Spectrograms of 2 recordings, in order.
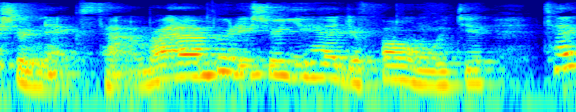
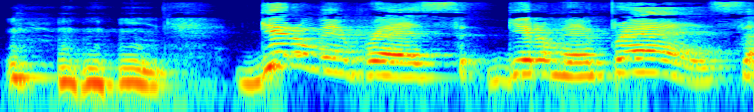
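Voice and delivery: loud, drawn-out hype; rousing loud cheer; 2 semitones higher, 8 dB louder, much slower than usual. Real, not acted. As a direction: egg her on at full volume. Cheers the Empress on.

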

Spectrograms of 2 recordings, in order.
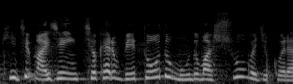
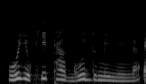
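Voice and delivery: softer; 5 semitones lower, 10 dB quieter, faster than usual. Real, not acted.

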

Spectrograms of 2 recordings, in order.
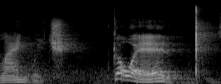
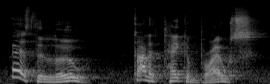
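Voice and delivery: cockney accent; 2 semitones higher than usual. Shown as a demonstration. Example sentence in Cockney slang.

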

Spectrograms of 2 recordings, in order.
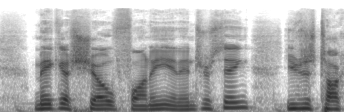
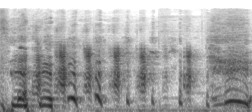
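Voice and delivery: high burst of laughter; 10 semitones higher than usual. Real, not acted. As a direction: break into a real laugh. Laughing at sleep apnea joke.

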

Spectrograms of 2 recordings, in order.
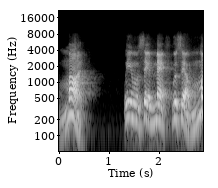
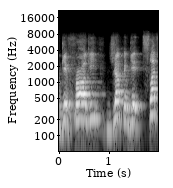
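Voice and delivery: ordinary talk

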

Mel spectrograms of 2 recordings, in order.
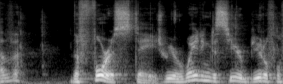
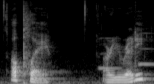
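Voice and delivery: ordinary delivery

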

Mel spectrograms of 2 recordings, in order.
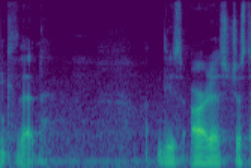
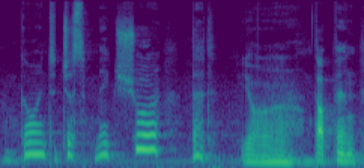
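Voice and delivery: cleaner fish voice; 5 semitones higher than usual. Acted. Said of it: "this cleaner fish is up here going".

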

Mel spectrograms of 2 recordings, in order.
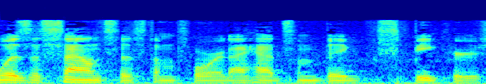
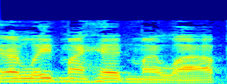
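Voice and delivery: normal talking voice

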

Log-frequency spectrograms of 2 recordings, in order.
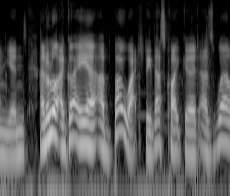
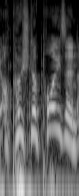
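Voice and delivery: normal talking voice

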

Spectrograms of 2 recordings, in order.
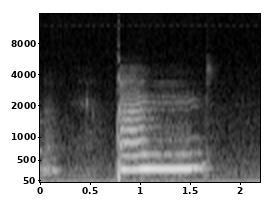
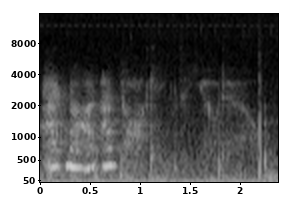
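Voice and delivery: hushed, breath-only reply; whispered retort; 4 semitones higher, 9 dB quieter than usual. Pretend. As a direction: whisper back to the nosy neighbours. Whispered answer to imagined neighbours.

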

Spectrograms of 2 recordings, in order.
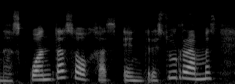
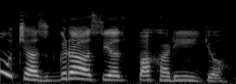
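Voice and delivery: put-on grateful old tree; 2 semitones lower, 5 dB louder than usual. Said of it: "exclamó el árbol".

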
